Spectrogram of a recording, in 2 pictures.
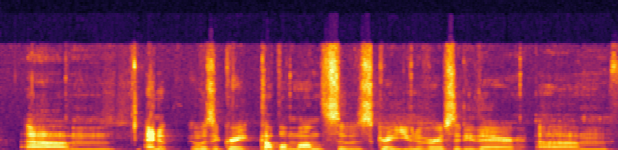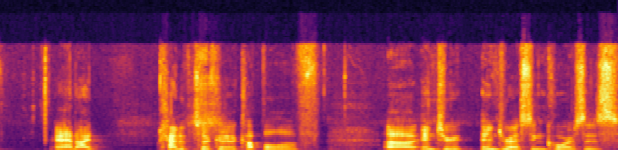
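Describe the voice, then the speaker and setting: Speaking in a New England accent, a man with a fairly low pitch keeps a moderate pace and fairly even intonation. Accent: New England American. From US Northeast, Connecticut. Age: 30s. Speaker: university graduate. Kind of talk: podcast interview. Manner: hesitant, many fillers.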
